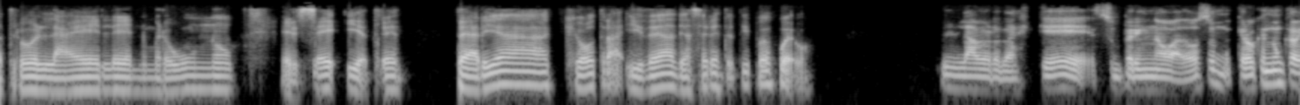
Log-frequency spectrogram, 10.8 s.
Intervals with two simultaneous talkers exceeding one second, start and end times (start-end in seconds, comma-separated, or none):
none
